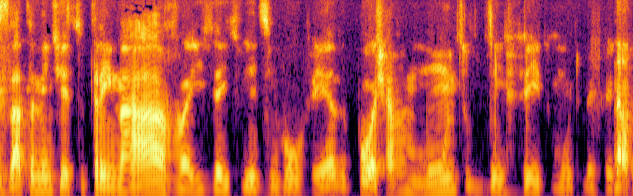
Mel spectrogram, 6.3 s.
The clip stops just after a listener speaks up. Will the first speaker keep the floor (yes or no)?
no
